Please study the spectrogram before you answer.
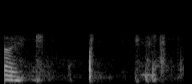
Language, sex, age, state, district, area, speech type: Malayalam, female, 18-30, Kerala, Kottayam, rural, conversation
